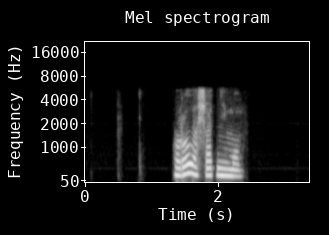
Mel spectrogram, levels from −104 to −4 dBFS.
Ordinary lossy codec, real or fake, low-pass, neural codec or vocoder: Opus, 32 kbps; fake; 5.4 kHz; codec, 16 kHz, 4 kbps, FunCodec, trained on Chinese and English, 50 frames a second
